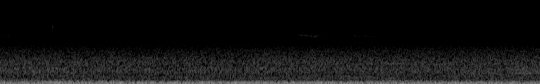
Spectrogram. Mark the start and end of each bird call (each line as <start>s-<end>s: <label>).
0.0s-5.4s: American Goldfinch (Spinus tristis)
2.6s-5.4s: Blue Jay (Cyanocitta cristata)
